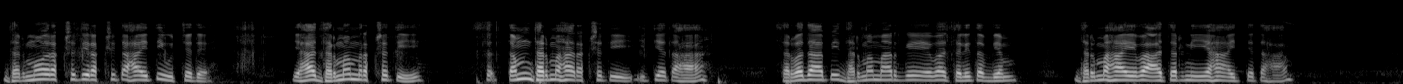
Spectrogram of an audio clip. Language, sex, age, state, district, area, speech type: Sanskrit, male, 18-30, Karnataka, Chikkaballapur, rural, spontaneous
